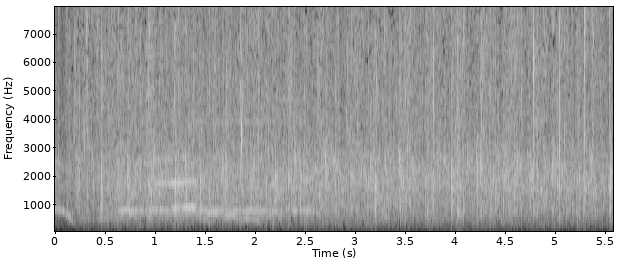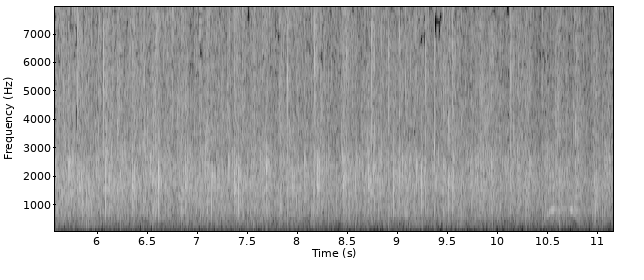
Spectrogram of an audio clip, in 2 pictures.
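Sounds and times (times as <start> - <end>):
faint whistles and cheers: 0.0 - 2.8
audience applause: 0.0 - 11.1.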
